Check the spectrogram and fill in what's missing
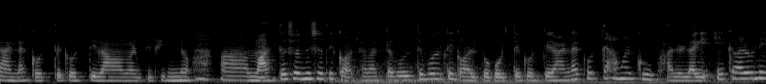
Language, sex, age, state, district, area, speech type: Bengali, female, 18-30, West Bengal, Jalpaiguri, rural, spontaneous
